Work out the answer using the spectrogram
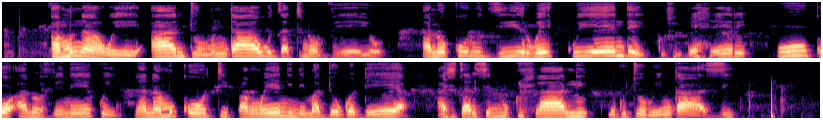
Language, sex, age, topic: Ndau, male, 18-24, health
